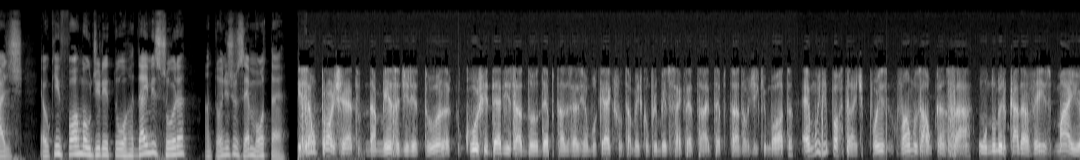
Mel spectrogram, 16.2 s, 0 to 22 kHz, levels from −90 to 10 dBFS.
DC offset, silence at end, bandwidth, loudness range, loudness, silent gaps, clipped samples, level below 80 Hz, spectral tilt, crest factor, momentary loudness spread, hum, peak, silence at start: under 0.1%; 0 s; 16 kHz; 4 LU; -18 LUFS; 4.34-4.45 s; under 0.1%; -54 dBFS; -5 dB/octave; 16 dB; 8 LU; none; -2 dBFS; 0 s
